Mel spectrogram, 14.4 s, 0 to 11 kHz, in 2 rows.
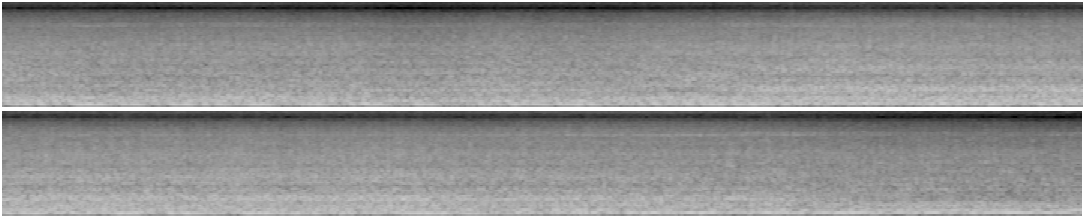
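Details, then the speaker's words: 1977 Chevy Nova Concours V8 after tune-up, following a test drive: steady, even low rumble, no misses or knocks, perhaps idling a touch high; owner thinks idle screw maybe needs slight adjustment. Normal idle. "I'm gonna turn it on and I will show you how it works. Maybe the idle screw can be adjusted a little, maybe."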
